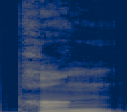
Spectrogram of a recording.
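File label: "peng2", Mandarin Chinese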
